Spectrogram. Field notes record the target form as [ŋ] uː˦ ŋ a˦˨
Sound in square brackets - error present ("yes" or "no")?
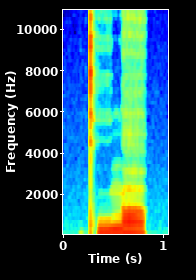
yes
